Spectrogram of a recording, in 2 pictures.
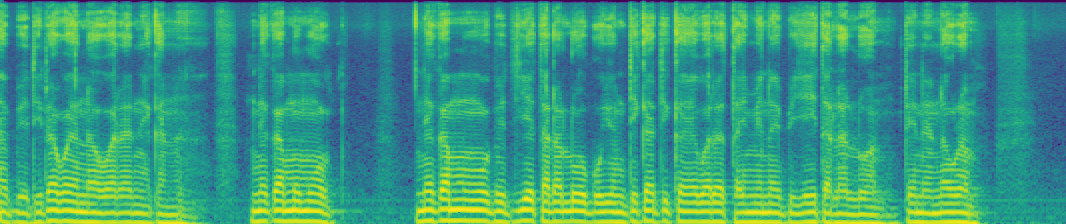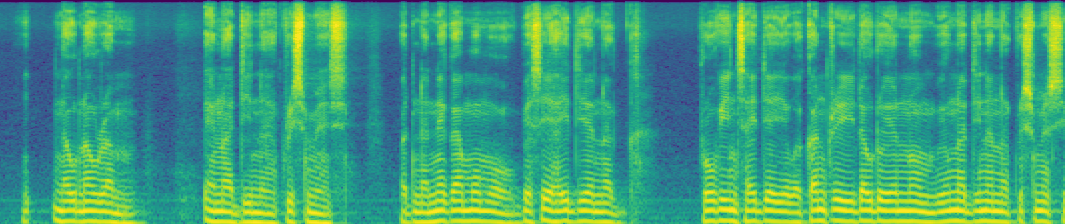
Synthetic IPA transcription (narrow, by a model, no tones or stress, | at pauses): abediɾaβaenaoaɾaneɡananeɡamomo | neɡamomobedietalaloabojomdiɡadiɡaeβaɾatajmenabejejtalaloamdenanawɾam | nawnawɾam | enadinakɾismes | b̥atnaneɡamomobe̞se̞hajdiana | pɾoβinsajdiajeβakantɾidawdoeno̞mewnadinanakɾismes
